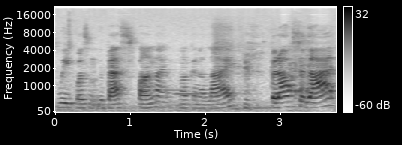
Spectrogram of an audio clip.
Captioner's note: laughs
